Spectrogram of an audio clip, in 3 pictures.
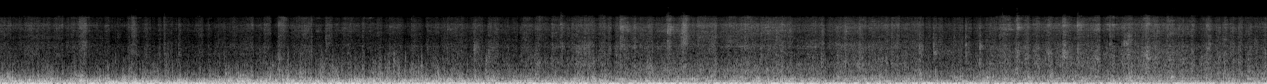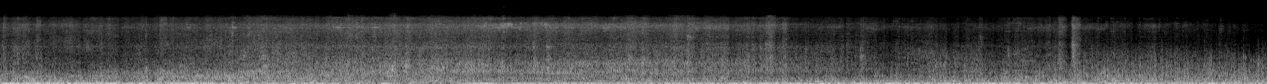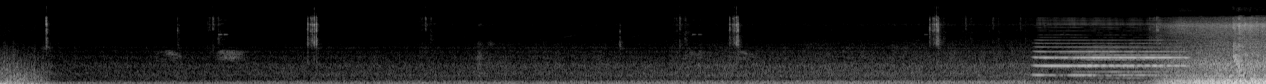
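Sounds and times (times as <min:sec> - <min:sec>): train wheels clacking on rail joints: 0:00.0 - 0:25.9, 0:31.3 - 0:32.8, 0:34.5 - 0:36.0.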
